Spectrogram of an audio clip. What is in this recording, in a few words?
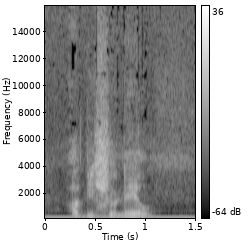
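"additioneel", Dutch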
